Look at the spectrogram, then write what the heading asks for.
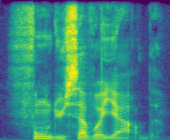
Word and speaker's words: fondue savoyarde: So how do you pronounce it correctly? You will say fondue savoyarde.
